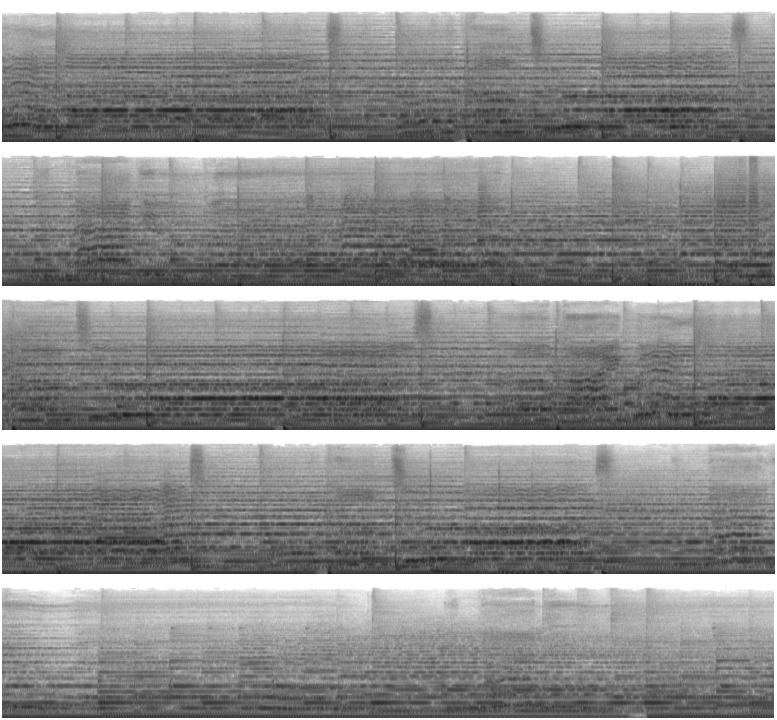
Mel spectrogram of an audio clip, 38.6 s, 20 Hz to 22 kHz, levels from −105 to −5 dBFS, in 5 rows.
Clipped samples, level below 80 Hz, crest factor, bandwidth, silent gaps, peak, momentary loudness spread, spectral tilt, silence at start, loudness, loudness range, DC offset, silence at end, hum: under 0.1%; -30 dBFS; 16 dB; 16 kHz; none; -8 dBFS; 8 LU; -5 dB/octave; 0 s; -24 LUFS; 7 LU; 0.4%; 0 s; none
